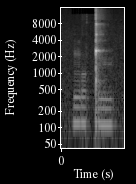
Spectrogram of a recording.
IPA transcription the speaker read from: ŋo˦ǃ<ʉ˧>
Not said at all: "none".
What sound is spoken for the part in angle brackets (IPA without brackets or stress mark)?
ʉ˧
